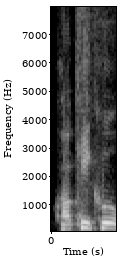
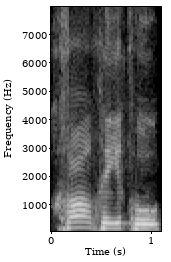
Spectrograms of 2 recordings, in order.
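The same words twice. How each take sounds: First: The kh sound is light, without pressure. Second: The kh sound is pressed and harsh. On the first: The speaker calls it wrong. "খখিখু বললে হবে না" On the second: The speaker calls it right. "একটু চাপ দিয়ে"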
